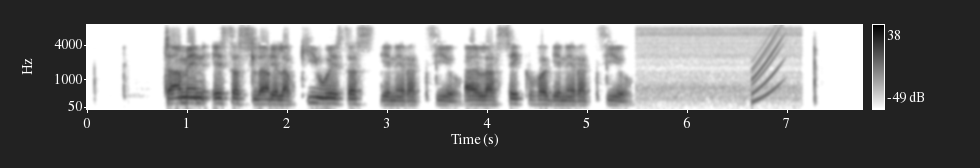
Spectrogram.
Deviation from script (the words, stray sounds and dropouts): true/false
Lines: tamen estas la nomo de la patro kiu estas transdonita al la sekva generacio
true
